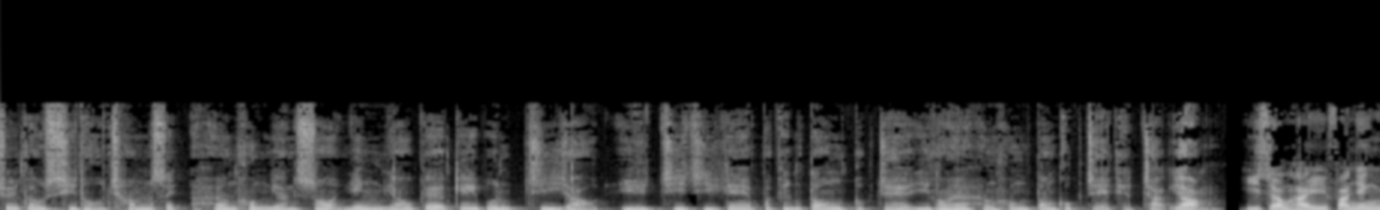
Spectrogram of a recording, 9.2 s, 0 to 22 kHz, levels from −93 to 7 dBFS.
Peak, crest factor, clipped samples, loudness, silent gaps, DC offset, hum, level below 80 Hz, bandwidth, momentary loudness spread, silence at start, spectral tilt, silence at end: -2 dBFS; 20 dB; under 0.1%; -22 LUFS; none; under 0.1%; none; -44 dBFS; 11.5 kHz; 8 LU; 0 s; -5 dB/octave; 0 s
